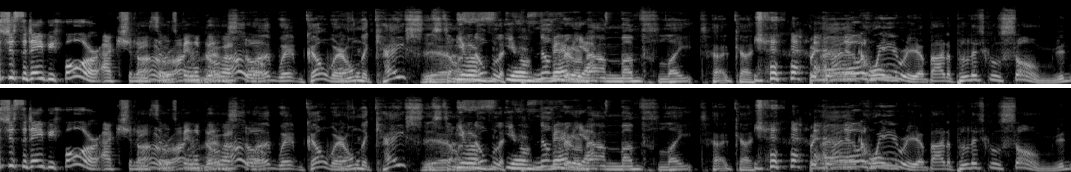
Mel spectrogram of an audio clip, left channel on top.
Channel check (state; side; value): quieter; right; 5.2 dB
